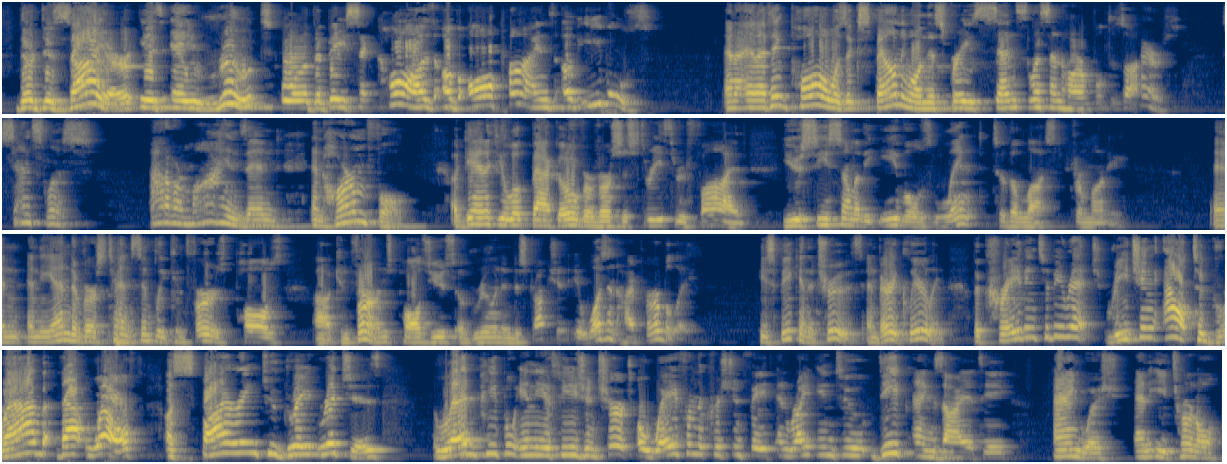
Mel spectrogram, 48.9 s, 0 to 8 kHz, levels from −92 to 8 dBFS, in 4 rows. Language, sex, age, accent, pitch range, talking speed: English, male, 40-59, American, 140-215 Hz, 145 wpm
